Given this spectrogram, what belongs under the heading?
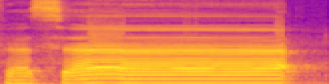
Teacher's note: مد متصل يمد بمقدار 4 حركات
